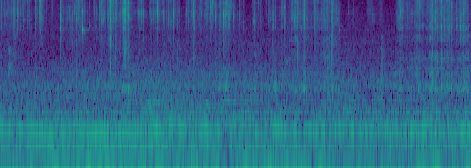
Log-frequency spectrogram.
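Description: Fingertips with painted nails reach into a small clear glass jar about half full of dried green, mint-like herb leaves and crush and crumple them. Dense, quiet, bright crunchy crinkles and crackles continue throughout over a steady low hum.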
